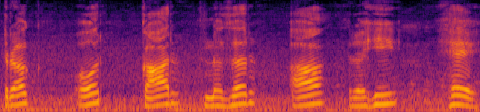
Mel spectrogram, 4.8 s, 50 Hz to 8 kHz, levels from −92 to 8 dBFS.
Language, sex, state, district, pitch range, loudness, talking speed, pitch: Hindi, male, Madhya Pradesh, Dhar, 170-205 Hz, -16 LUFS, 85 wpm, 190 Hz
